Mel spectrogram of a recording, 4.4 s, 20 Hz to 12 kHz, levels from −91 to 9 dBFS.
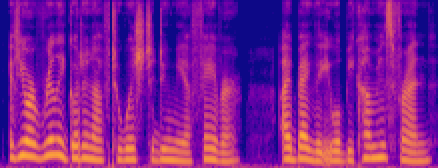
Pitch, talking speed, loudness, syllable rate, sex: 210 Hz, 290 wpm, -19 LUFS, 7.1 syllables/s, female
